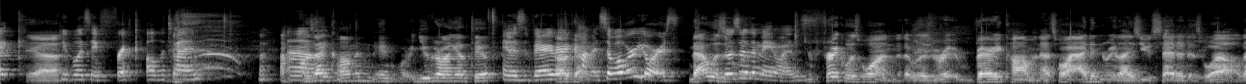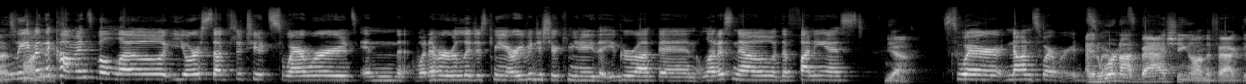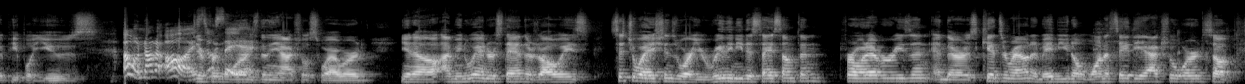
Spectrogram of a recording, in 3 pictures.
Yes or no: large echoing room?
no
